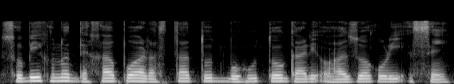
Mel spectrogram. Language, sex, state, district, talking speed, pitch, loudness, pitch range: Assamese, male, Assam, Kamrup Metropolitan, 130 wpm, 135 Hz, -15 LUFS, 130-145 Hz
